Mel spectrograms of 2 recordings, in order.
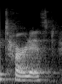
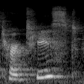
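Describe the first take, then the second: First: "Tartist" plain, like the word artist with a T, falling; usual "Tartist". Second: "Tartiste" said the French way, final e, higher and asking; French-style guess. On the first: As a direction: settle on "Tartist", matter-of-fact. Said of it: "I just always say Tartist". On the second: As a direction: try "Tartiste" as if French, rising. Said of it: "I don't know how to pronounce it". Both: Shown as a demonstration.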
